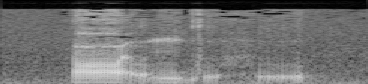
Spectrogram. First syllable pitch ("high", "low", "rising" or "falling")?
low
